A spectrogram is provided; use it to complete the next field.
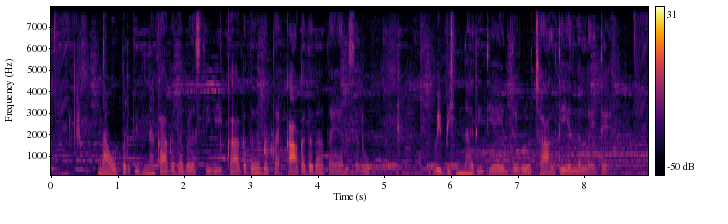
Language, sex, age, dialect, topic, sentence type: Kannada, female, 18-24, Mysore Kannada, agriculture, statement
